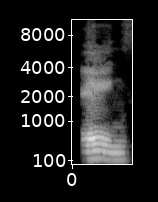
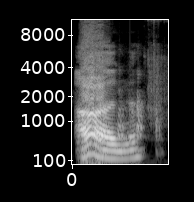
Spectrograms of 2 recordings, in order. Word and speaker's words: Aang: And then when they kept on pronouncing Aang's name wrong throughout the whole movie, I was just I was louder and louder. It's Aang, not Ung.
